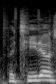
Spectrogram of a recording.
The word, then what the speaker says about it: Petito: Did you guys catch any updates on the Gabby, you know, Petito story? How do you say her last name? What is it? – Petito story.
